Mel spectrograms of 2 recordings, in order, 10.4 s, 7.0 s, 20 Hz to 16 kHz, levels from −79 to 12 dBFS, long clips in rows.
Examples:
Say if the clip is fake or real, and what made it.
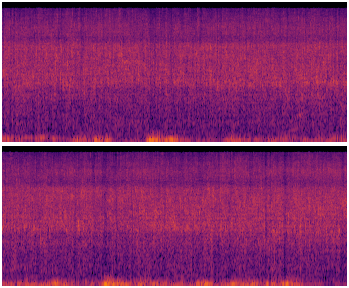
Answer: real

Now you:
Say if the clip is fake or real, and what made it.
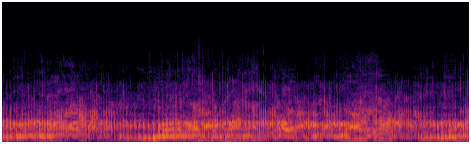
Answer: fake, codec, SNAC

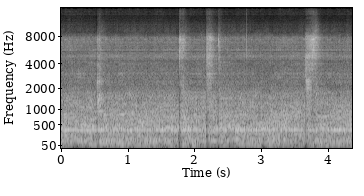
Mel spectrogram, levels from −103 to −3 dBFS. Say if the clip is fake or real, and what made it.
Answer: fake, codec, SNAC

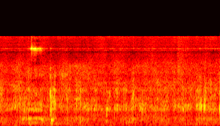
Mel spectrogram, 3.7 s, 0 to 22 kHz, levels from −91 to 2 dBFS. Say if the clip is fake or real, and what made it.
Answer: fake, codec, SNAC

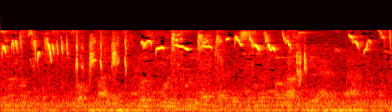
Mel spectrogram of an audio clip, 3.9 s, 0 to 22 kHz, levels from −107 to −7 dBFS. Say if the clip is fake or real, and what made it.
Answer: real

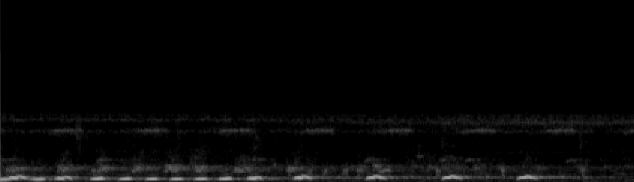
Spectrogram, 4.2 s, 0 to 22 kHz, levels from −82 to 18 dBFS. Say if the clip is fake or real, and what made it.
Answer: real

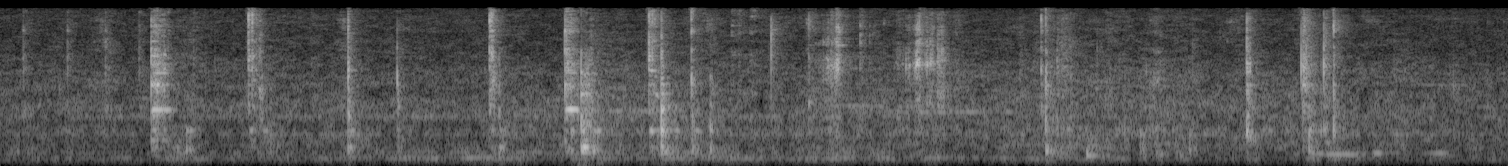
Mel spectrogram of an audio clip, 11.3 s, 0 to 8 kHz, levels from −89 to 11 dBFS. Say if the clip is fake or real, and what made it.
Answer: real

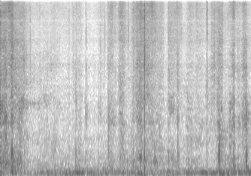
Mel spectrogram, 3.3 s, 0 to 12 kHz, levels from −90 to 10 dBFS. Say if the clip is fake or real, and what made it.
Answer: fake, codec, SNAC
